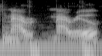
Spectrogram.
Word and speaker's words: Maru: But it's Maru, I think is how you pronounce it, M-A-R-U.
